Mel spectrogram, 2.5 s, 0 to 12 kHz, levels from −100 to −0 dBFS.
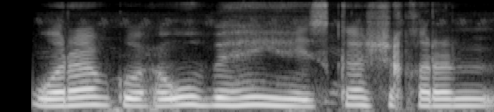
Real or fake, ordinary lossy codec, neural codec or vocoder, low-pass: real; none; none; 10.8 kHz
